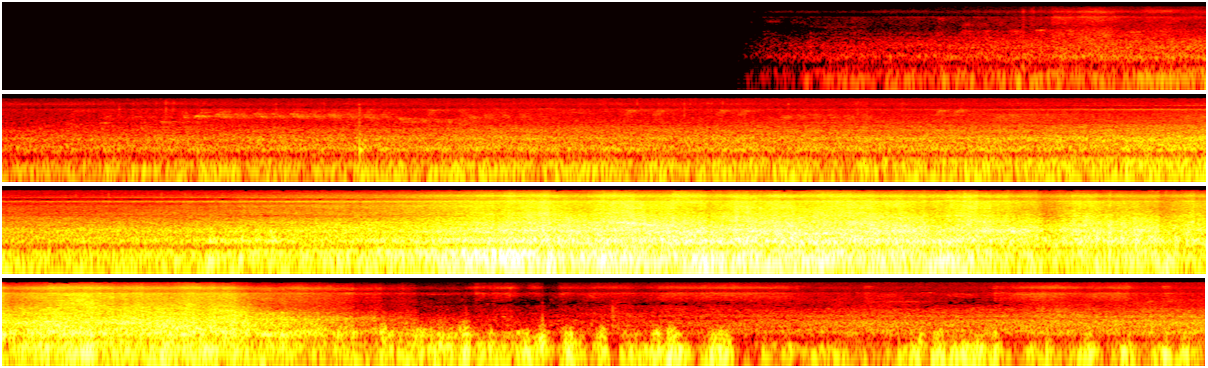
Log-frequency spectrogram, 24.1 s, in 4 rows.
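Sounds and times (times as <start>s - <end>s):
high-speed train rushing past: 8.6s - 20.2s.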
